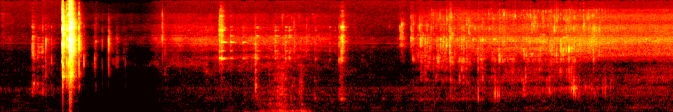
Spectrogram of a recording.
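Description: A Sprite can cracked open with a sharp pop about a second in, followed by a few light clinks. From about six seconds in, the soda is poured over ice in a glass mug and fizzes with a steady hiss.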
